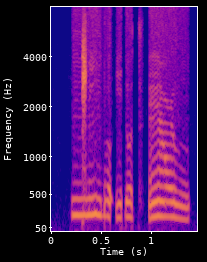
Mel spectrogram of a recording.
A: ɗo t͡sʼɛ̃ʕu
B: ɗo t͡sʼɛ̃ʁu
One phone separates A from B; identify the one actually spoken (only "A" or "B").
A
